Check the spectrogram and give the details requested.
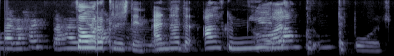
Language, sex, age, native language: Icelandic, female, 12, Icelandic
